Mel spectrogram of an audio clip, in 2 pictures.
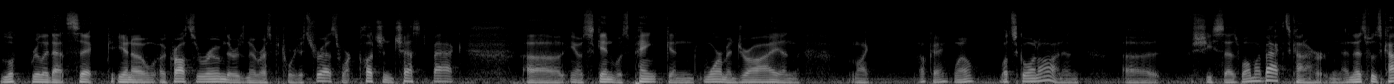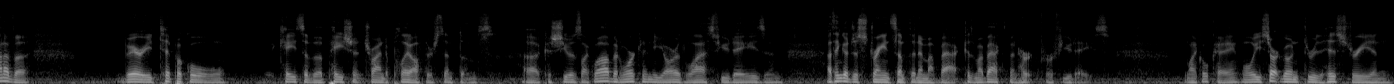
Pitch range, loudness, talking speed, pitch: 90-120 Hz, -35 LUFS, 235 wpm, 105 Hz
